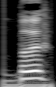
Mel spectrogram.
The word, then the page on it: b: latvian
